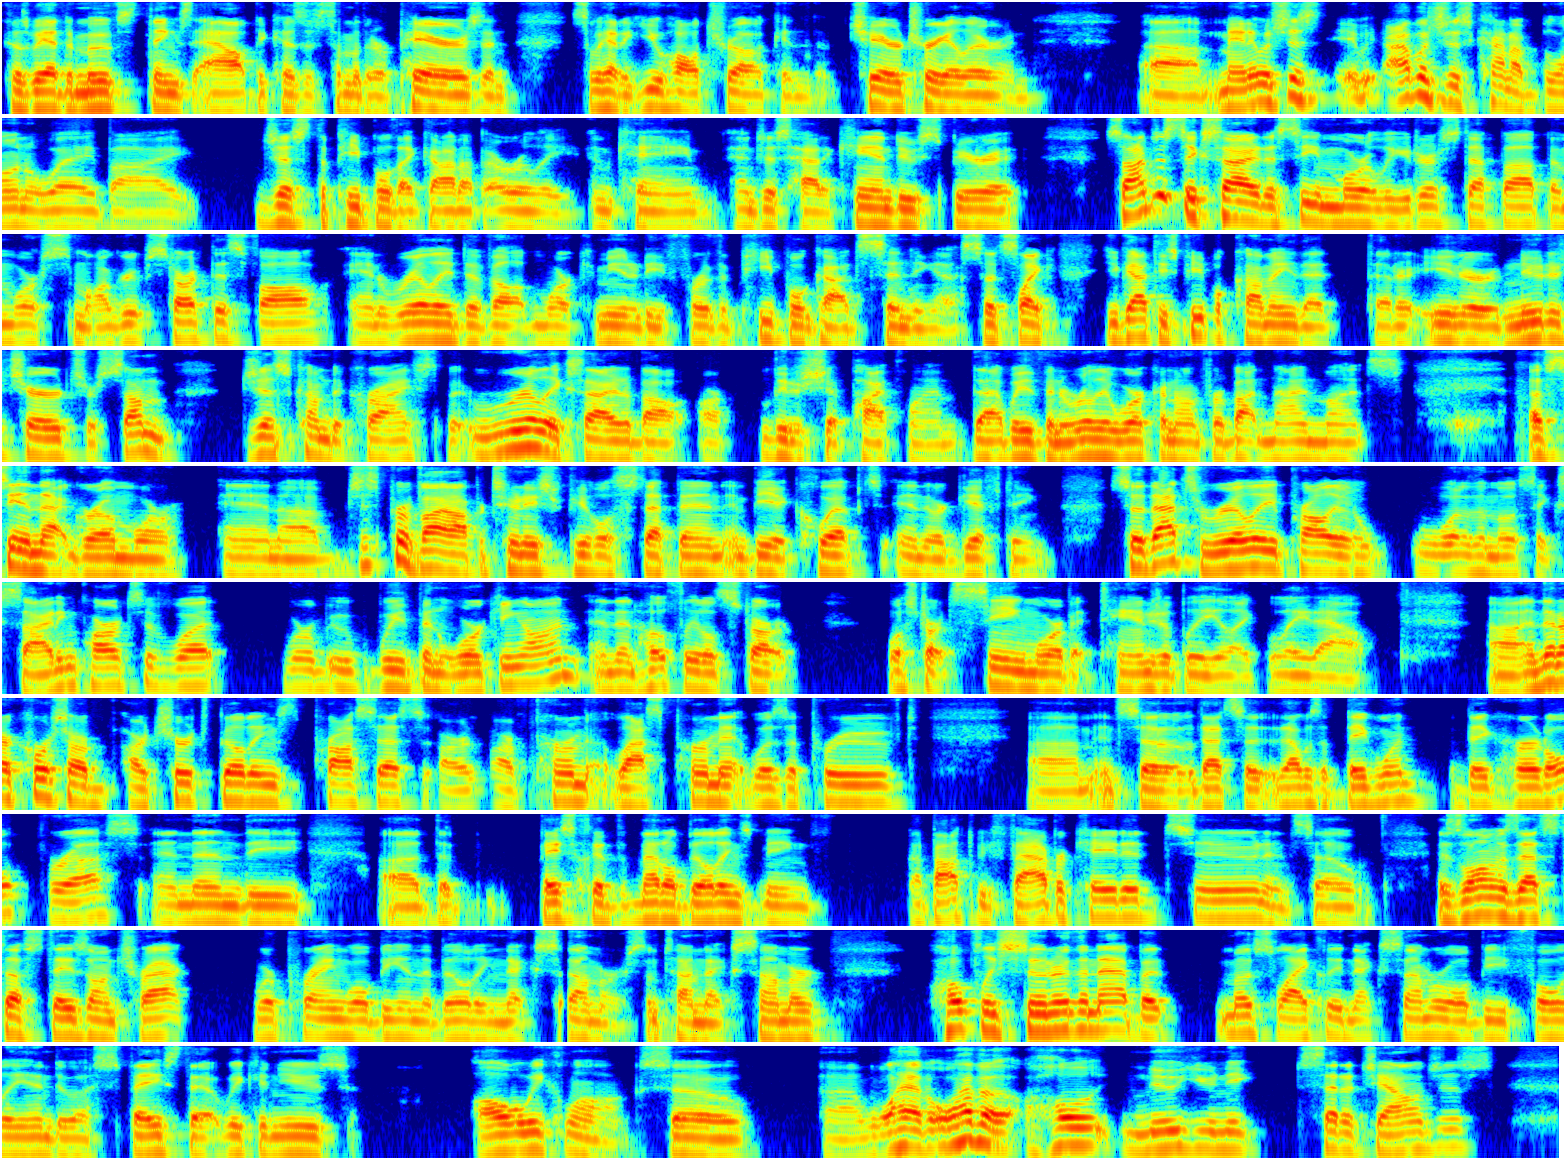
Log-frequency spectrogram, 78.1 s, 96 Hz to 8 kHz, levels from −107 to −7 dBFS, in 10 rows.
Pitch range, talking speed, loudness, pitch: 110-130 Hz, 215 wpm, -29 LUFS, 115 Hz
